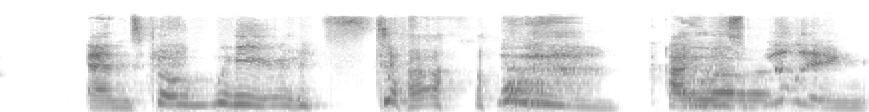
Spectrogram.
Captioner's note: laughter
